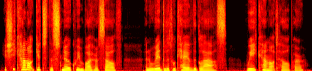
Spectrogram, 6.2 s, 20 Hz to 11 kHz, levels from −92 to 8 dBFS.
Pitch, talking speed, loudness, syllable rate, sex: 220 Hz, 200 wpm, -22 LUFS, 4.8 syllables/s, female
